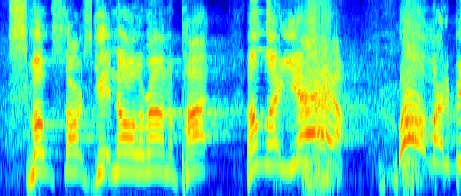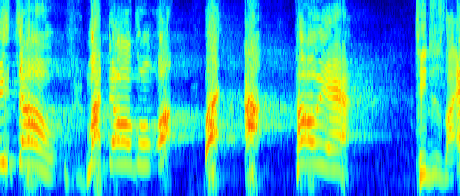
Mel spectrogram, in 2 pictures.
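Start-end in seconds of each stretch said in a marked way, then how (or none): 2.9-8.1 shouted high and loud, cocky glee; gloating shout. Retold or imitated. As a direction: yell at the frog like you're winning a race. Boy cheering, then startled.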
